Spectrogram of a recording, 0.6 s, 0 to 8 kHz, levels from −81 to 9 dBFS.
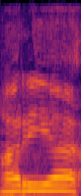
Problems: none marked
